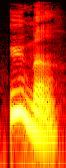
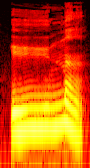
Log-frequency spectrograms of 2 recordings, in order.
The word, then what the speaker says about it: humain: Humain. Remember, H doesn't exist. So U, then A-I-N together. Un. Humain. Humain.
